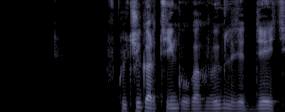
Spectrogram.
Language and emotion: Russian, neutral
